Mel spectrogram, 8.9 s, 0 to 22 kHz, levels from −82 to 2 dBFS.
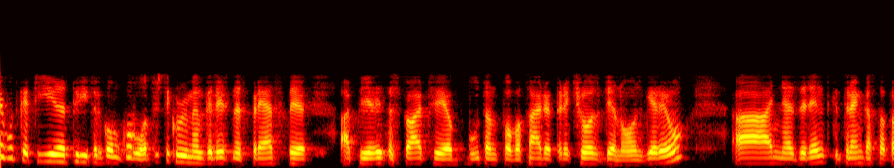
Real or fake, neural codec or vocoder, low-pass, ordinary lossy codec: fake; codec, 16 kHz, 1 kbps, X-Codec, WavLM features, trained on Multilingual LibriSpeech; 3.6 kHz; AAC, 32 kbps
